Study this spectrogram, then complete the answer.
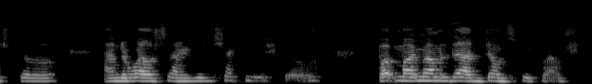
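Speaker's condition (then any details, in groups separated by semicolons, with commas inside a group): Cerebral palsy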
